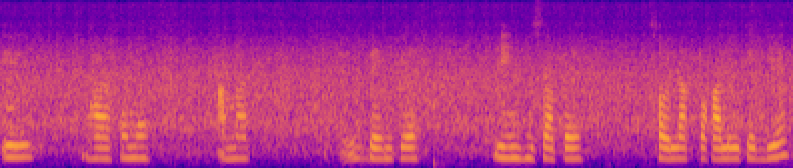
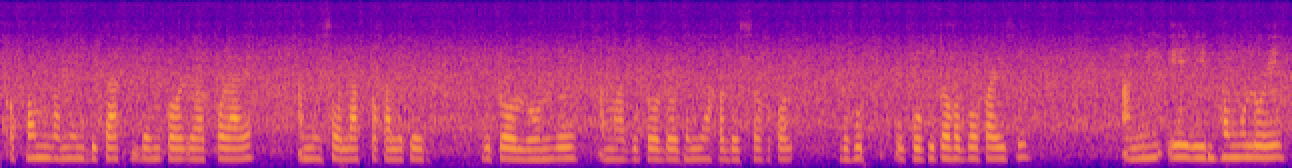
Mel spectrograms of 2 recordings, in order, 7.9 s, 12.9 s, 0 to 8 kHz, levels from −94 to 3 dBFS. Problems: constant background noise, background conversations at intervals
